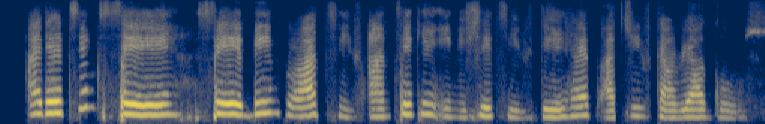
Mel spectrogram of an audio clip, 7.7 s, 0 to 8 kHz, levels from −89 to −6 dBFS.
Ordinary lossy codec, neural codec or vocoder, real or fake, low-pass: none; codec, 16 kHz, 2 kbps, FreqCodec, smaller model; fake; none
